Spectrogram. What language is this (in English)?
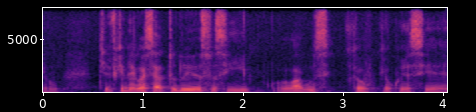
Portuguese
